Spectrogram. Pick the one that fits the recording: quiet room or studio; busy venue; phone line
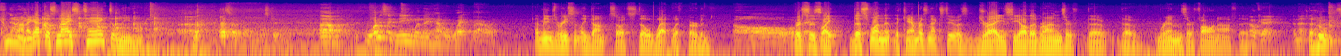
busy venue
